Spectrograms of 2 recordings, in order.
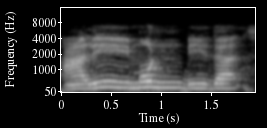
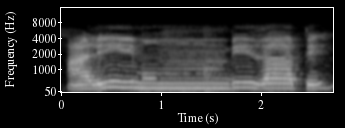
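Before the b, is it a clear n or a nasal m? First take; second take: clear n; nasal m. First: The n is pronounced clearly before b. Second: The n becomes a nasal m before b. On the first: The speaker calls it wrong. "nggak boleh begitu. Tidak boleh jelas ya" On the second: The speaker calls it right. "harus ba-nya seperti menjadi huruf mim"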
